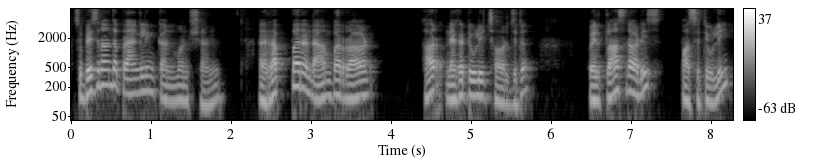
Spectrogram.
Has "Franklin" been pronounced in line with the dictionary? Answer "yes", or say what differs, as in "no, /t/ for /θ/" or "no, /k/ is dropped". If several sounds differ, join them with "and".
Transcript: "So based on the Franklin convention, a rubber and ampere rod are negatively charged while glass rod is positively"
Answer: no, /p/ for /f/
